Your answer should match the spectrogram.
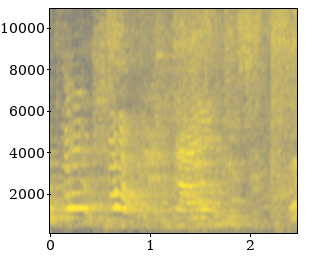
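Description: Spectators shouting and calling out over one another, some voices high-pitched.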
